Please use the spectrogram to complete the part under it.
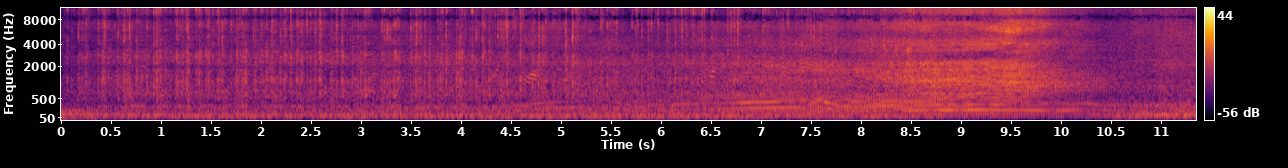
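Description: A modified drag race car launches down the track with a slipping clutch, its engine roaring loud and rising in pitch as it pulls away, under steady wind and road noise.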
